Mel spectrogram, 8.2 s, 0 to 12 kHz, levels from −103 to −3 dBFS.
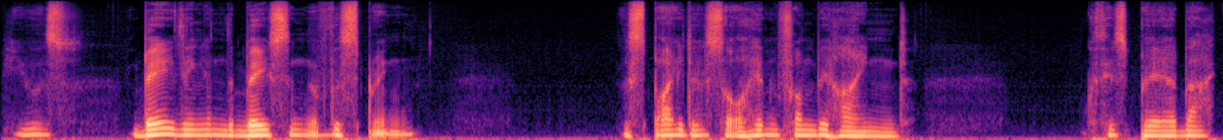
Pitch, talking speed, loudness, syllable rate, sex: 120 Hz, 130 wpm, -19 LUFS, 4.5 syllables/s, male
